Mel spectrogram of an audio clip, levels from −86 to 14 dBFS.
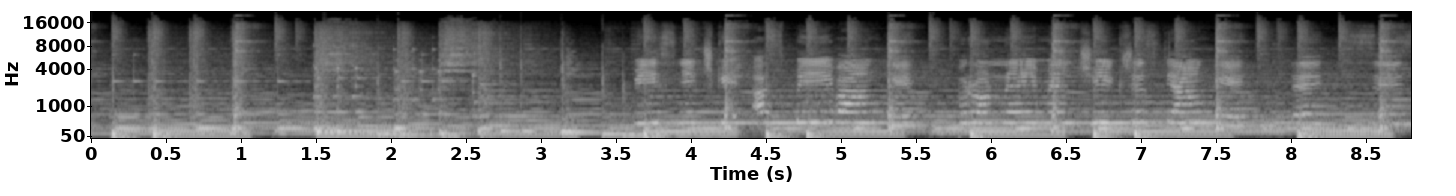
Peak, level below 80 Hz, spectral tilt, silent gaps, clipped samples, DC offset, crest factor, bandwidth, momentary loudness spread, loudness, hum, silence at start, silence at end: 0 dBFS; -26 dBFS; -5 dB/octave; none; under 0.1%; under 0.1%; 16 dB; over 20 kHz; 5 LU; -16 LUFS; none; 0 s; 0 s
